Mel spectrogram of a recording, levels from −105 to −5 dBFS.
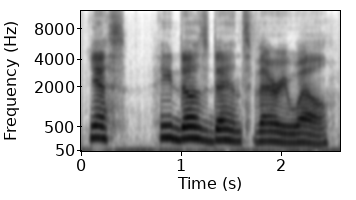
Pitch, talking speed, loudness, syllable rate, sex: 210 Hz, 140 wpm, -15 LUFS, 3.9 syllables/s, female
